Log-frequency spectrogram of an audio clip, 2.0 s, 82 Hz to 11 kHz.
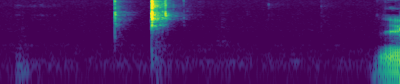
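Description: A few light clicks, the sharpest a quick pair just under a second in, as a fingernail works open the hinged hood of a 1:64 scale Greenlight die-cast car.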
